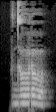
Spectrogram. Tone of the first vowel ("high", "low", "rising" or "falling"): high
